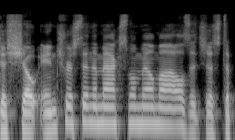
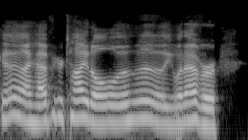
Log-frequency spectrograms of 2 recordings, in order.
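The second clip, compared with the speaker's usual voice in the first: play-acted gloating, dismissive teasing, pitched up; 6 semitones higher than usual. Retelling a wrestling segment, imitating Asuka teasing about the title. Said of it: "kinda like teasing her".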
